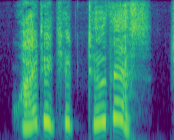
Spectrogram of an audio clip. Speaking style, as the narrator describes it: she begged

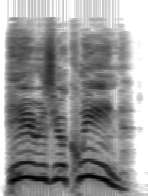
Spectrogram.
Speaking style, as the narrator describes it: yelled Valerius, straining to make himself understood above the clamor

